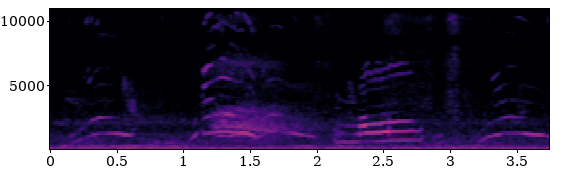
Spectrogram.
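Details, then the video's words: Homeless street kittens in Istanbul calling for the mother cat, giving four plaintive arched meows within a few seconds, one rising then falling, against a low rumble of city noise. "Baby kittens living on the street meow for mother cat"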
